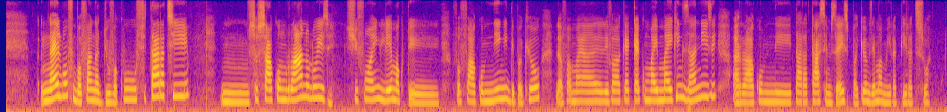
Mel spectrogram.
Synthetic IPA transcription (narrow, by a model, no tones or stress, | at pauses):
ŋajluanfumbəfaŋad̪iuvakufit̪aɾat͡si | sasakamiranaloizi | ʃifõiɲilemakud̪e | fafakaminiɲid̪ebakewla̰fəmarefəkakajkumajmajkiɲizaniziaraakaminit̪aɾat̪asamizajizib̥akewamizajmamiɾapiɾat̪i̥suə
